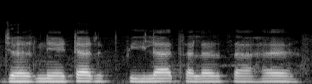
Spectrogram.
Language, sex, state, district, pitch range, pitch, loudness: Hindi, male, Bihar, Patna, 130-140 Hz, 135 Hz, -16 LUFS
